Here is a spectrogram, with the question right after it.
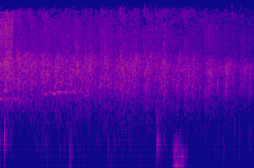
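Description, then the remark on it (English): Steady applause from a crowd, many hands clapping in a dense, continuous patter at an even, fairly loud level for about five seconds, with no voices standing out. “Let's give these guys another round of applause.”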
